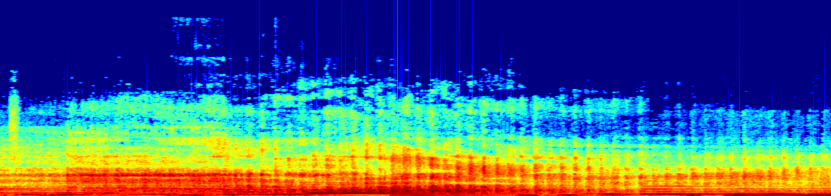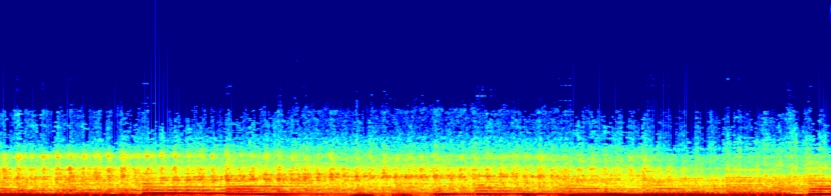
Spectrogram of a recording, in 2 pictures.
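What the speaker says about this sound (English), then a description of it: "the next train we saw was an N&W passenger train, led by a classic N&W J-Class locomotive" A Scale Trains model N&W J-Class steam locomotive pulls a passenger train steadily with a continuous rumbling chug and layered tonal hums, loud and close throughout, no voices.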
